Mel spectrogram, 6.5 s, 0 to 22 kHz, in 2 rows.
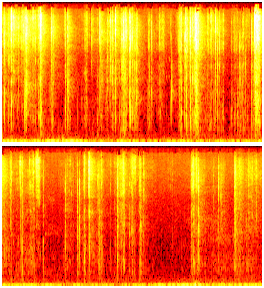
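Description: A 1986 Fleer baseball card pack is ripped and crinkled open in sharp, close bursts of foil tearing and crumpling, with brief pauses between the tugs.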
